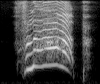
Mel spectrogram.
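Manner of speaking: very high, urgent cry; urging. A narrator's reading. Ginger urges Bunty in flight, urgent cry. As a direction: cheer on a flyer desperately. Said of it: "urged Ginger".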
